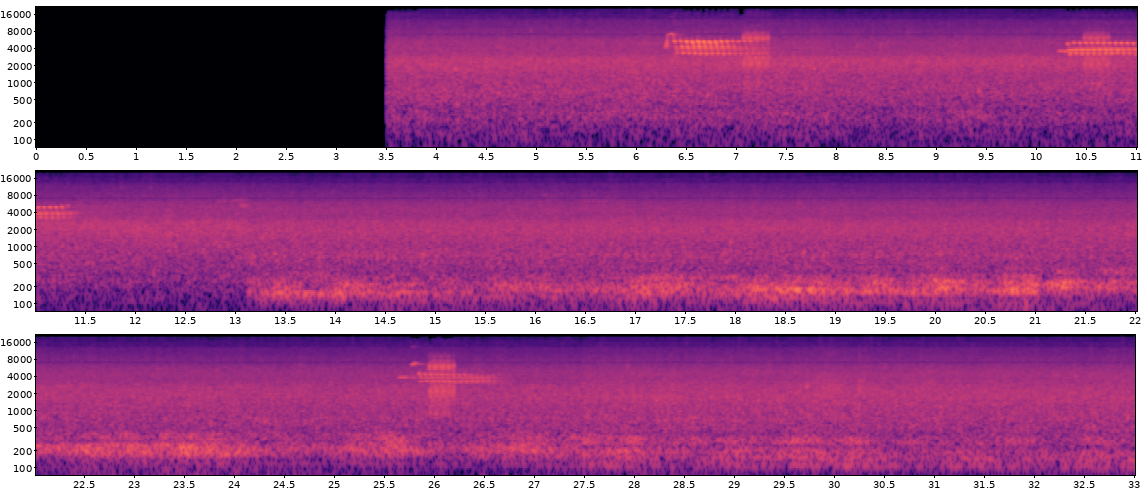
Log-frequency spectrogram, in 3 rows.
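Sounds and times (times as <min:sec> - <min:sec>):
bird singing trills: 0:06.3 - 0:07.3, 0:10.2 - 0:11.4, 0:25.6 - 0:26.7.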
